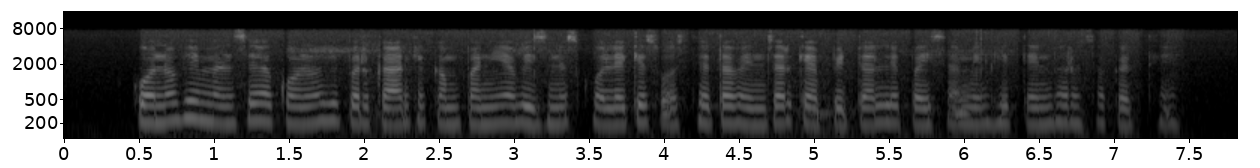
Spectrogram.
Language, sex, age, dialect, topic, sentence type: Chhattisgarhi, female, 18-24, Central, banking, statement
